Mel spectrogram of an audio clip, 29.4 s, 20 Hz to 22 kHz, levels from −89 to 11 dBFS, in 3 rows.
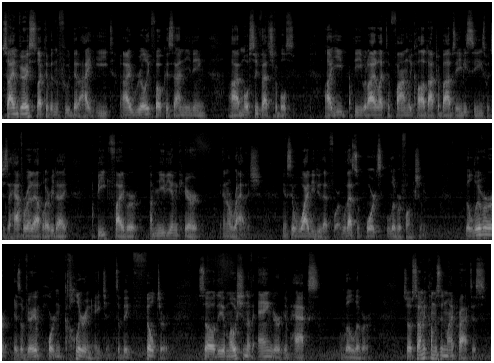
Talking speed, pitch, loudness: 185 wpm, 95 Hz, -42 LUFS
